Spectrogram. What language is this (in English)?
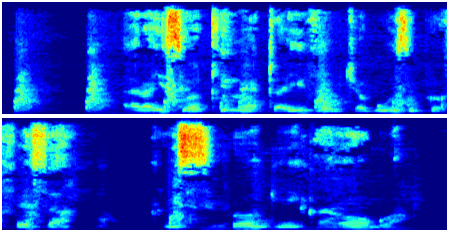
Swahili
